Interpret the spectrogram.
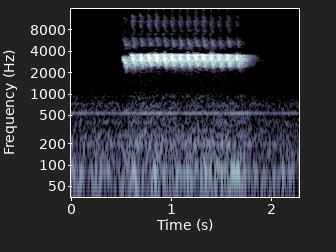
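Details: A European greenfinch gives one steady, quick-pulsed trill at high pitch, roughly a second and a quarter long, with quiet surroundings before and after.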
